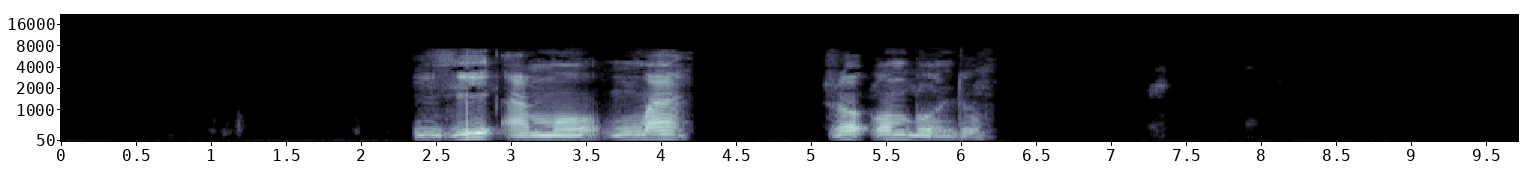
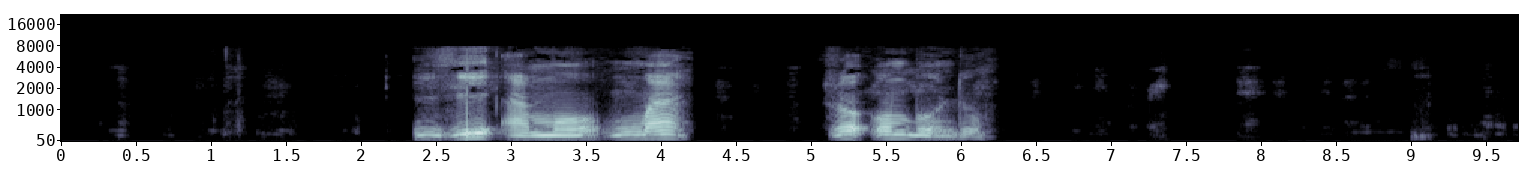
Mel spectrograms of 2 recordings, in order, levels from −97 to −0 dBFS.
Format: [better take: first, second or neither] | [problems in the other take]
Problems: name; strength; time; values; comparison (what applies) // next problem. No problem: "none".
second | noise reduction (neural mask model Resemble Enhance denoiser)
